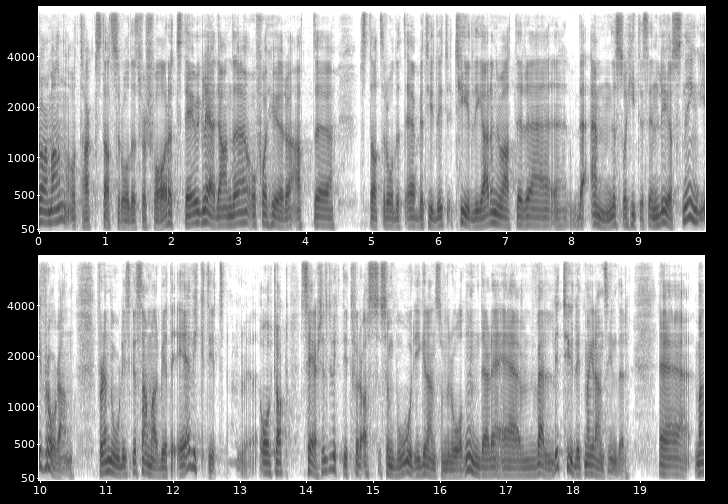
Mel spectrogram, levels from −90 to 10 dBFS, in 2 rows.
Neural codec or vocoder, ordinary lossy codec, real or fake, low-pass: codec, 16 kHz, 4.8 kbps, FACodec; none; fake; 7.2 kHz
